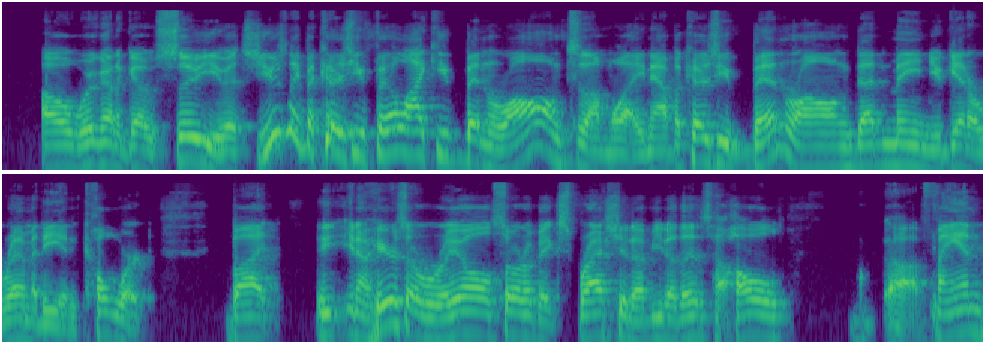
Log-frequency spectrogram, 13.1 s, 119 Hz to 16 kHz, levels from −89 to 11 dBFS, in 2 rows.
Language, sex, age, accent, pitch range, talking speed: English, male, 50-69, American, 105-160 Hz, 220 wpm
